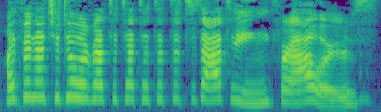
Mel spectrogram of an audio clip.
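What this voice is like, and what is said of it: Fancy put-on accent. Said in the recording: “I don't know why we had to say that with an accent... Because it's fancy... Yeah, it sounds more lovely.”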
